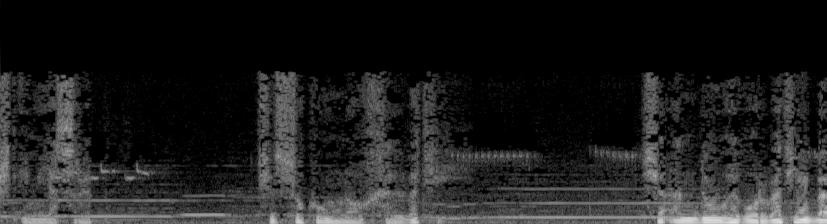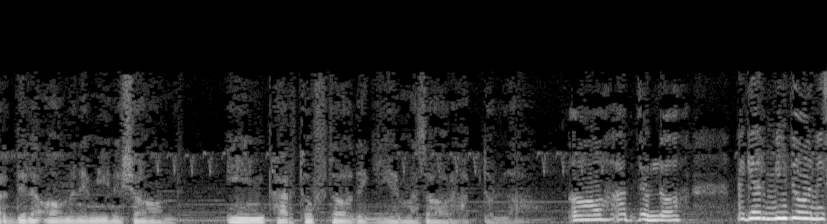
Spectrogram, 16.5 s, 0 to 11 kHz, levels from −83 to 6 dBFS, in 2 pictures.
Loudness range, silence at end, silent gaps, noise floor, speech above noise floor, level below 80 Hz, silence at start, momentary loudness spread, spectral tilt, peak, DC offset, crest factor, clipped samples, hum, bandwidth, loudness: 12 LU; 0 s; none; -37 dBFS; 23 dB; -38 dBFS; 0 s; 24 LU; -8 dB/octave; 0 dBFS; 0.2%; 16 dB; under 0.1%; none; 7.8 kHz; -15 LUFS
